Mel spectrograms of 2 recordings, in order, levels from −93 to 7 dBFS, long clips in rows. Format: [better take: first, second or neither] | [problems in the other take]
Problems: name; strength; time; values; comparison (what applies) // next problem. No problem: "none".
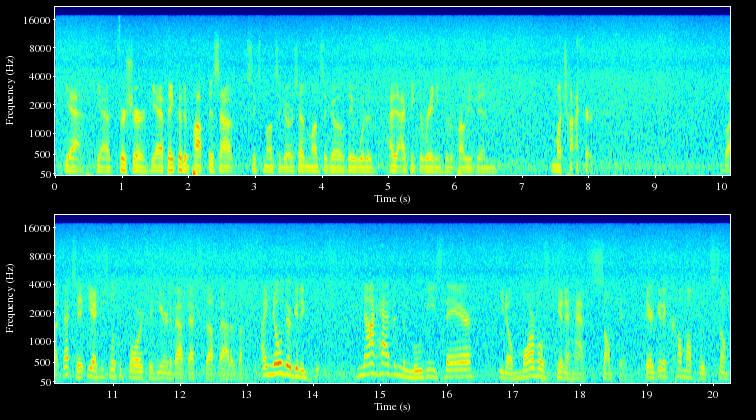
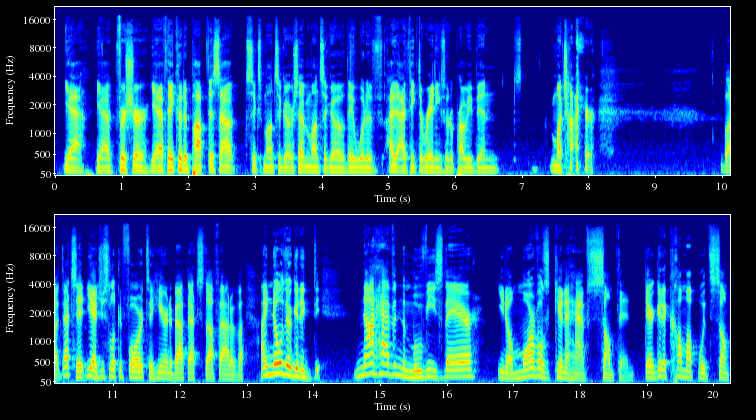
second | hiss; loud; throughout; 6 dB below the speech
